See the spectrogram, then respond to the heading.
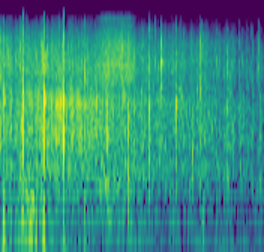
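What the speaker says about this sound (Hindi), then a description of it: "कम से कम उसके लिए तालियां जोर से बजाना पड़ेगा" An audience at a devotional discourse by Sant Shri Asang Dev Ji Maharaj claps loudly, with sharp individual claps standing out at first before settling into a steady, fading patter.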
